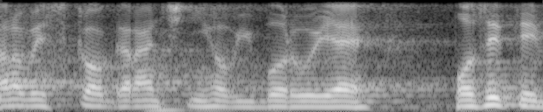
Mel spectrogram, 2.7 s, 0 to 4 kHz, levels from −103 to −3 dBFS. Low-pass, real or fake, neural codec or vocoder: 3.6 kHz; real; none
